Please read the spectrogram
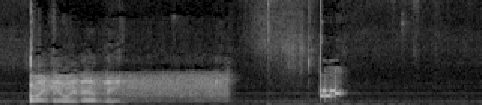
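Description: Two-way radio transmission: a brief tinny voice, then about a second of static hiss that cuts off abruptly, and a short two-tone beep a little later.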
